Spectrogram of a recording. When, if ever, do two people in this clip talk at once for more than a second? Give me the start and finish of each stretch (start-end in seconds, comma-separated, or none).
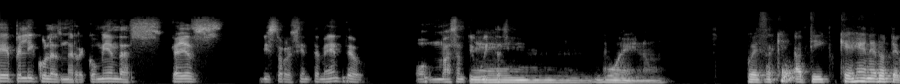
none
